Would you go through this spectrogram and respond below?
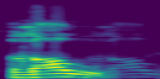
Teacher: غین حروف مستعلیہ سے ہے، اس کو موٹا پڑھنا ہے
